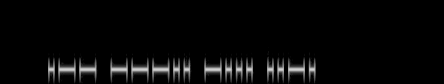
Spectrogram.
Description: Morse code, heard as a keyed tone, about 24 wpm, 700 Hz. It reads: W8BF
